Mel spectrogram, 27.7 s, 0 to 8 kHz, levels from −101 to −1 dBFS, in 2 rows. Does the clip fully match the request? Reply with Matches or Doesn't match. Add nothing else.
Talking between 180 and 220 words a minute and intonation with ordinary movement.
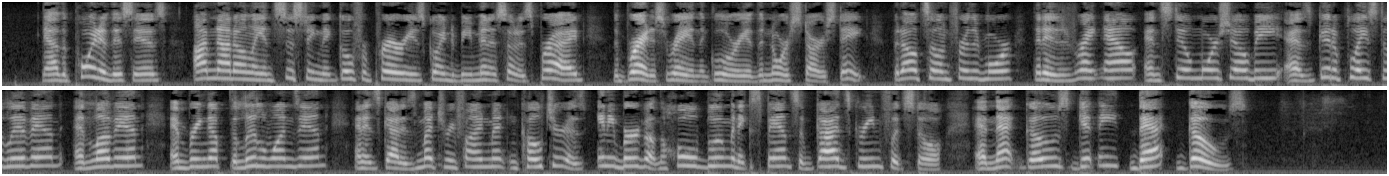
Matches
